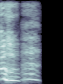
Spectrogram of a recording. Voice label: Pain, Female; Warframe; Railjack; Cephalon Suda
